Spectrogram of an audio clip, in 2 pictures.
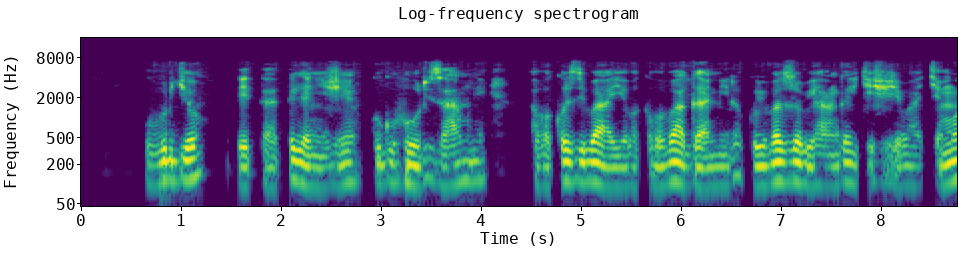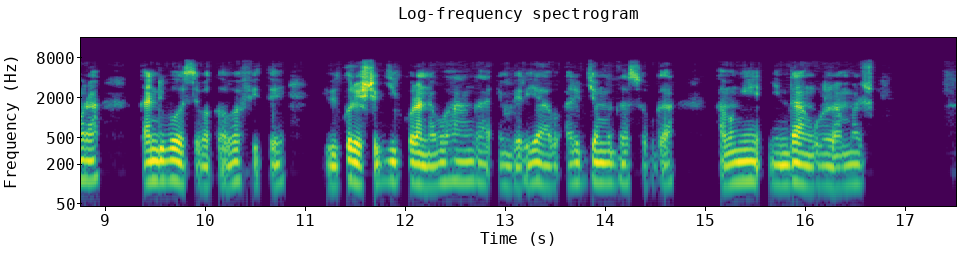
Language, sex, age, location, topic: Kinyarwanda, male, 18-24, Kigali, government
